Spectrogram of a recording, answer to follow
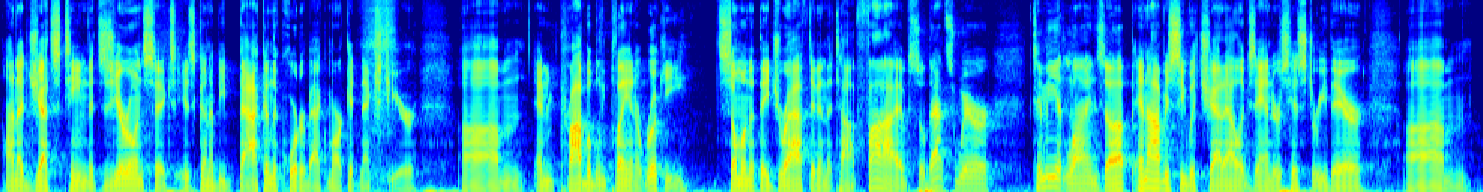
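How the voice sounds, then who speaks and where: Male sports co-host, American, low-pitched with heavy fry, emphatic and conversational football analysis. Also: moderate pace, bright, forceful tone. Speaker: sports radio announcer and podcast co-host. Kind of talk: casual football analysis chat.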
